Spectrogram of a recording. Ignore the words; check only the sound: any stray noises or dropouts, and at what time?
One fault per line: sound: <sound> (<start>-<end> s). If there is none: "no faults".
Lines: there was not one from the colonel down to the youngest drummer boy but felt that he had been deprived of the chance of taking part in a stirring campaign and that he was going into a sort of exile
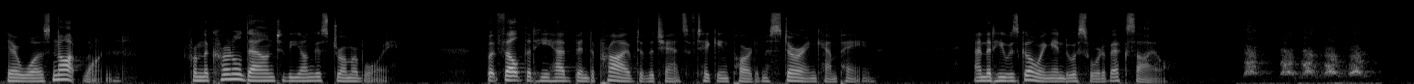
sound: bark (12.4-13.8 s)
